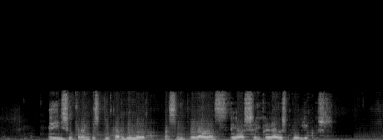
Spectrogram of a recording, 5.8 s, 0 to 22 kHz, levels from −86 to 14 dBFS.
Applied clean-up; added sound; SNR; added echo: neural separator model SepFormer DNS4.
